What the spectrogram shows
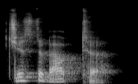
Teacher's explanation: We hear the word to pronounced as tuh.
